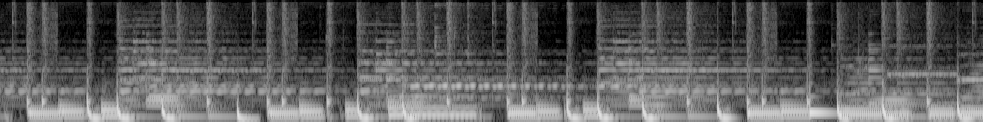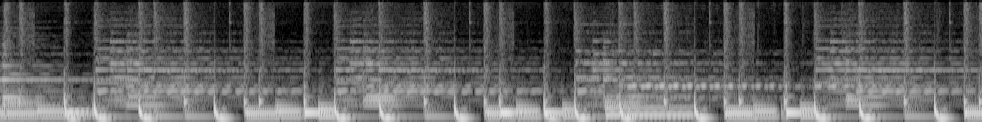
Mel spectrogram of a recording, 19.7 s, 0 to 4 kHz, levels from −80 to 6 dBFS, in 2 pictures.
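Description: Aliasing runs through the entire clip: the audio was downsampled without an anti-alias filter, so content above 4 kHz folds back below it as unrelated, gritty tones around 25 dB under the signal. The hard spectral edge at 4 kHz points to an 8 kHz target rate.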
